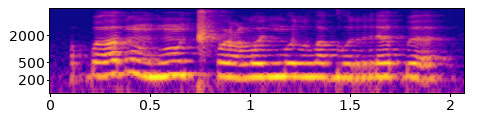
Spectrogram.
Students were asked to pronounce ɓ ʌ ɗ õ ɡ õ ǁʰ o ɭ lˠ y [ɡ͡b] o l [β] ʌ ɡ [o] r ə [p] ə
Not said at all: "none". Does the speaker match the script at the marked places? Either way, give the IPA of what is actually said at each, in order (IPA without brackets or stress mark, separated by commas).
ŋ͡m, w, o, ɓ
